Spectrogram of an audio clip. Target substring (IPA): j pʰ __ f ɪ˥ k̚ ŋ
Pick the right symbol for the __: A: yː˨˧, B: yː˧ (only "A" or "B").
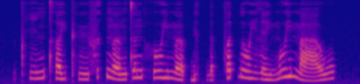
A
